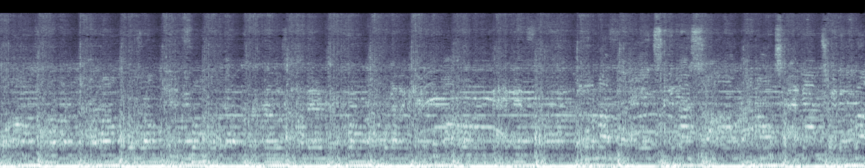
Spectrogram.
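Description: Live country band playing loud, with heavy bass and steady drums under a male lead vocal singing into the microphone.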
